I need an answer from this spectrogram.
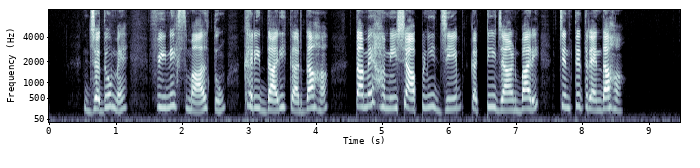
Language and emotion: Punjabi, fearful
